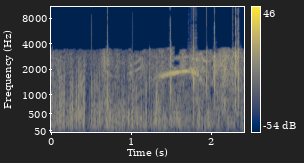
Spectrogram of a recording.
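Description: A crowd applauding and cheering, with a brief whistle about one and a half seconds in.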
